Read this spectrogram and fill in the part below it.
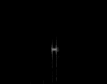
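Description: Telephone dialing tone heard over a radio during a phone call, a single short DTMF beep, faint and alone.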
